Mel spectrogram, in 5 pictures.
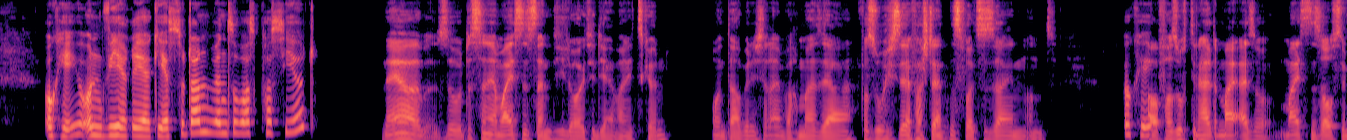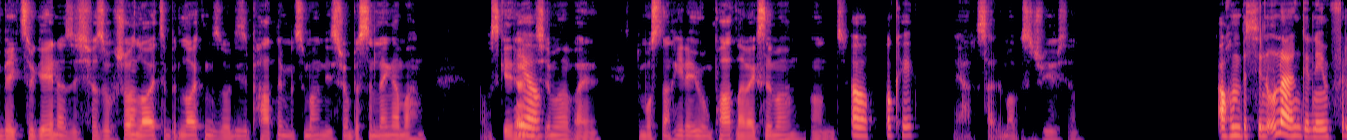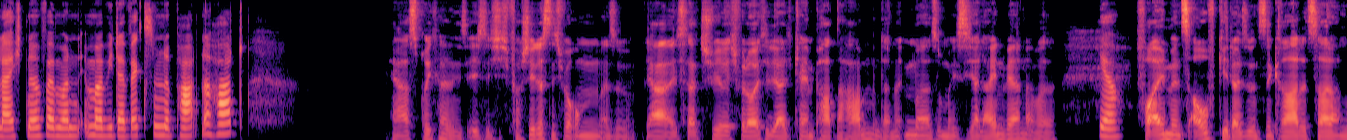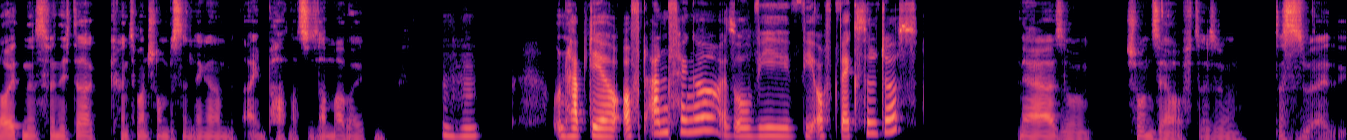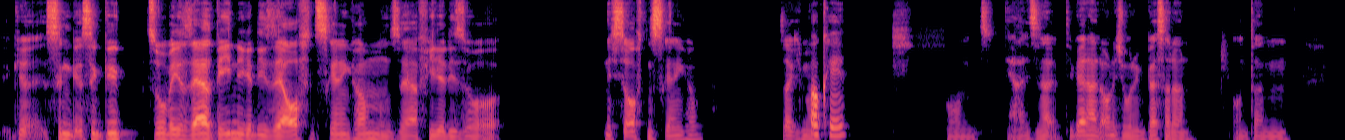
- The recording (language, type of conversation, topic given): German, advice, Wie gehst du mit einem Konflikt mit deinem Trainingspartner über Trainingsintensität oder Ziele um?
- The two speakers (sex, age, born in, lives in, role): female, 25-29, Germany, Germany, advisor; male, 20-24, Germany, Germany, user
- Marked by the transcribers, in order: none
